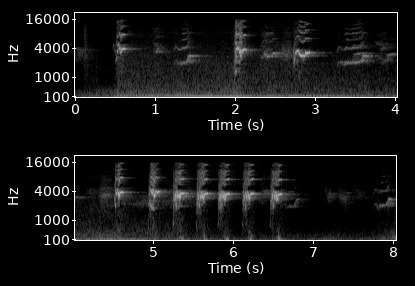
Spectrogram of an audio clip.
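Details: A Javan myna sings eagerly in the morning, recorded as a master and lure track: scattered squeaky whistles and harsh notes lead into a steady run of six sharp, high chips about three per second.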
